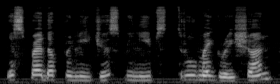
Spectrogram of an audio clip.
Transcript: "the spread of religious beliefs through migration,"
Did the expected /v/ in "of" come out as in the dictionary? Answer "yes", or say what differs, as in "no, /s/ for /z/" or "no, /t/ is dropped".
no, /p/ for /v/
